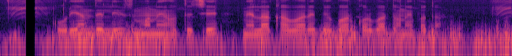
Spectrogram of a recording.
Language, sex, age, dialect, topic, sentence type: Bengali, male, 18-24, Western, agriculture, statement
